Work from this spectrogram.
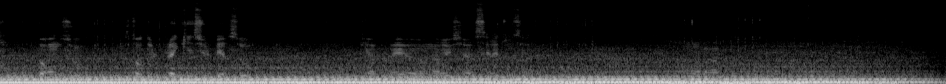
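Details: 1993 BMW 318is E36 after engine mount replacement that cured a noise under acceleration: steady, even low drone with no thumps or knocks, the petrol engine running smoothly and healthy.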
